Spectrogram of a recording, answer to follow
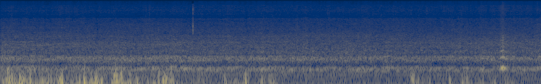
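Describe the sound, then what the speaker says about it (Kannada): Honeybees being moved into a hive box hum in a dense, continuous buzz, close and steady, with low rumbling handling noise underneath and no talk. "ಪೆಟ್ಟಿಗೆಗೆ ತನ್ನಷ್ಟಕ್ಕೆ ತಾನು ಜೇನೆಲ್ಲ ಜೇನು ಹುಳ ಎಲ್ಲ ಬರ್ತವೆ ನೋಡಿ"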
